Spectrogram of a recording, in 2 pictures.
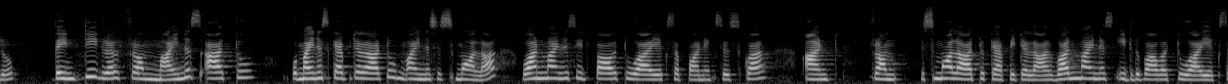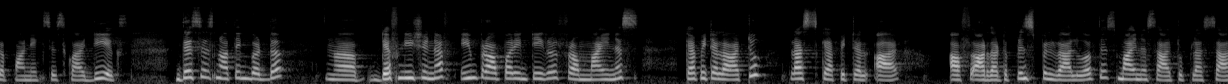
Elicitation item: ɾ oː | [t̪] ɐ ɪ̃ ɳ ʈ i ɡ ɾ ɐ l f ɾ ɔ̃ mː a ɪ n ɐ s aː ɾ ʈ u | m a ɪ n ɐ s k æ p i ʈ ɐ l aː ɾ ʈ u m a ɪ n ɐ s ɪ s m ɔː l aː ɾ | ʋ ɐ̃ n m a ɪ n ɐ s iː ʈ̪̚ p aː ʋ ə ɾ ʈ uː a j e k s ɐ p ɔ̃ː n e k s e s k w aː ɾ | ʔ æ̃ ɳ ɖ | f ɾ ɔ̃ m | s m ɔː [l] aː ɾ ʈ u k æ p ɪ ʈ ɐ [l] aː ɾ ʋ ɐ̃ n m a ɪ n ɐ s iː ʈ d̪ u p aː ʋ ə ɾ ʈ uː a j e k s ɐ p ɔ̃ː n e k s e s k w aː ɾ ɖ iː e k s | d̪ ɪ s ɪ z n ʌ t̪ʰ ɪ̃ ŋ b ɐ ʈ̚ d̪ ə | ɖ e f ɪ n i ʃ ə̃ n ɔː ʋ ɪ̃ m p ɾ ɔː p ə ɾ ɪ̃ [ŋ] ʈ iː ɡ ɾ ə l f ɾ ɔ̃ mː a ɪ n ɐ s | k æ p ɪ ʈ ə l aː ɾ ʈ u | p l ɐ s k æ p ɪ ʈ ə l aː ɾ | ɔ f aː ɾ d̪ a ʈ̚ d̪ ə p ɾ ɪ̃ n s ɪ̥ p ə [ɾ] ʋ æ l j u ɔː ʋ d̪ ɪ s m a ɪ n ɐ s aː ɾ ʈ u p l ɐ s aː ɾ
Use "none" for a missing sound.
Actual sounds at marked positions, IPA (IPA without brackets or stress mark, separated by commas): d̪, l, l, ɳ, l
